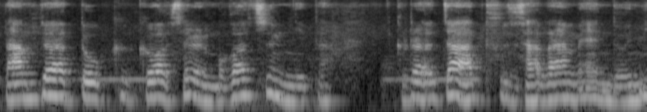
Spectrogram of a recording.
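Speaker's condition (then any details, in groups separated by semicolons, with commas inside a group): Parkinson's disease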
